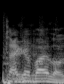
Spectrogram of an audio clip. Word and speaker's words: Tagovailoa: Tagovailoa.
